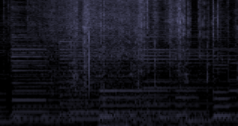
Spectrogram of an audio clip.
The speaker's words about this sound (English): Oh. It's Close. an envelope. It's an envelope. It's an envelope.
